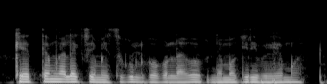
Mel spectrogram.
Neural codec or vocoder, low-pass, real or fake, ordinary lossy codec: none; 5.4 kHz; real; none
